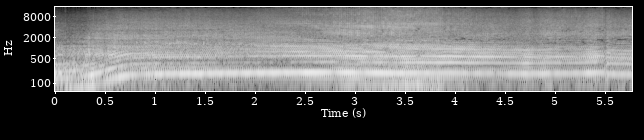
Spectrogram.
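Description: A car doing a burnout: the engine revs up sharply and is held loud at high revs for about five seconds while the drive tyres spin and squeal on the pavement, then the revs drop just before the end.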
